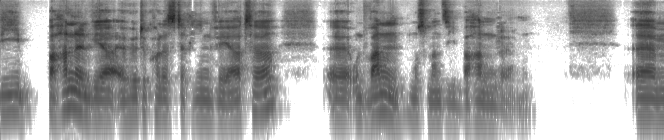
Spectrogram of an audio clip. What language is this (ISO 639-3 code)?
deu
